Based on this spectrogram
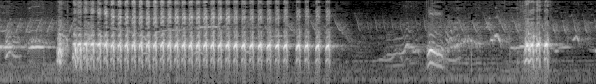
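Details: Chinese hwamei sings a loud, steady trill of roughly thirty rapid pulses lasting nearly three seconds, then after a short silence adds a few curling whistles and a final sharp burst.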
